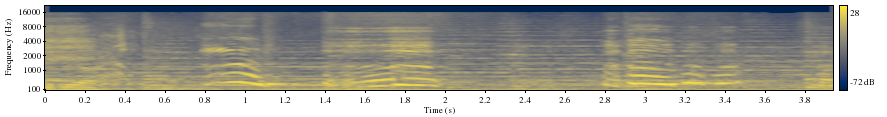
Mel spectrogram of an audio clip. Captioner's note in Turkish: Öğürme sesi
